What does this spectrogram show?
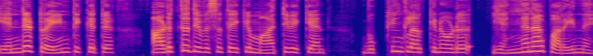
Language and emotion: Malayalam, fearful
